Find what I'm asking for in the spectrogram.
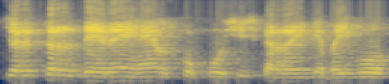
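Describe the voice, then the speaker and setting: A man from Pakistan with a Pakistani Urdu accent, commenting casually in a vlog, often pausing on fillers and slipping English words in. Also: a little high, flat delivery, pushed and bright, echoey room, soft background music, poor audio. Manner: halting, many fillers, mixes in English words. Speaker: vlogger.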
